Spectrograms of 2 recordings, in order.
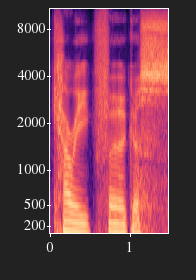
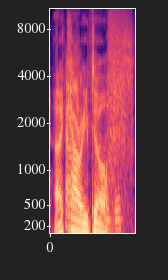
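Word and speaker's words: Carryduff: And he runs the Carrie Fergus, have I got that right? Carrie Duff. Carrie Duff. Because I mispronounced the other one.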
